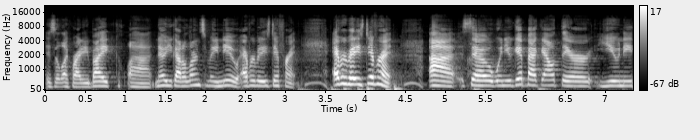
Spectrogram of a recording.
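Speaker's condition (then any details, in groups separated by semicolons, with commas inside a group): No condition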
